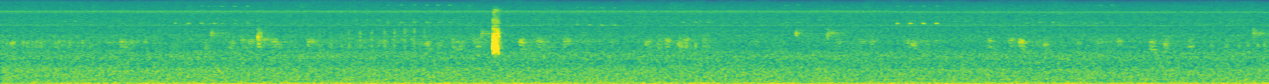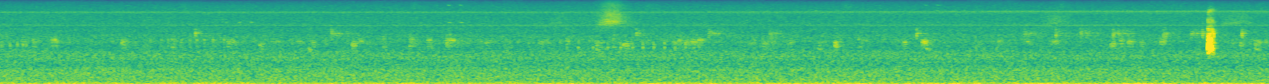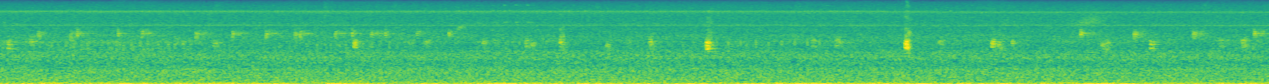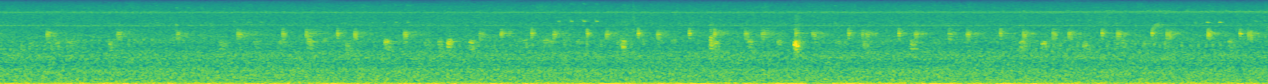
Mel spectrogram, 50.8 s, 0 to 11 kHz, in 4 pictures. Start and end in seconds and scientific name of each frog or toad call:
0.0	50.7	Boana bischoffi
7.7	8.8	Sphaenorhynchus surdus
12.5	30.1	Sphaenorhynchus surdus
36.1	50.7	Sphaenorhynchus surdus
